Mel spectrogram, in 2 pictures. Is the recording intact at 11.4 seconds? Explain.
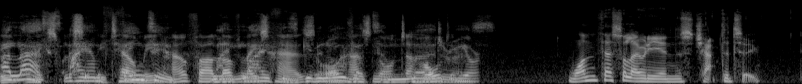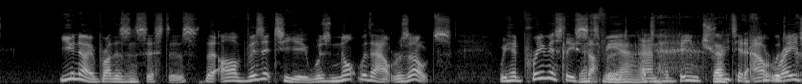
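Yes, the speech at 11.4 seconds plays through intact, with no dropout, click, distortion or other fault at that moment.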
